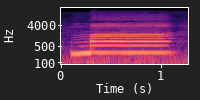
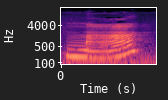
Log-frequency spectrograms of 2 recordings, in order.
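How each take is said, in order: First: The pitch stays flat and level throughout. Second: The pitch rises straight upward throughout. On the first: "nada satu ma" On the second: "nada dua ma"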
